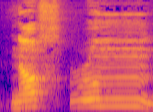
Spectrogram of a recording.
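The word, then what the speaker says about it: نَصْرٌ: আবার ওয়া উখরা তুহিব্বুনাহা, নাসরুম, নাস, নুন সাদ জবর, নাস, সাদ মোটা হবে, নাসরুম, রুম গুণনা করবেন, নাসরুম মিনাল্লাহি, মিনাল্লাহ, লফজুল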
